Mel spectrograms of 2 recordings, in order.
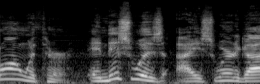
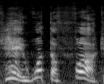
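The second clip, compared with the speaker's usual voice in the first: high mock indignant shout; angry woman; 6 semitones higher than usual. Woman who chased him down, mock indignant shout. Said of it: "this fucking broad chased me down and was like".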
